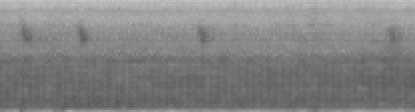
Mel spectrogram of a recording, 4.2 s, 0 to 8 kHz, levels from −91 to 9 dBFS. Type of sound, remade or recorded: remade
